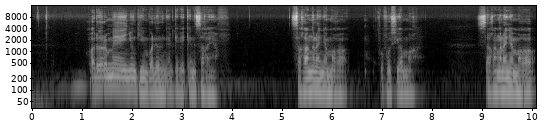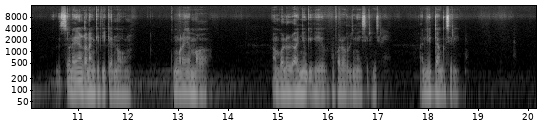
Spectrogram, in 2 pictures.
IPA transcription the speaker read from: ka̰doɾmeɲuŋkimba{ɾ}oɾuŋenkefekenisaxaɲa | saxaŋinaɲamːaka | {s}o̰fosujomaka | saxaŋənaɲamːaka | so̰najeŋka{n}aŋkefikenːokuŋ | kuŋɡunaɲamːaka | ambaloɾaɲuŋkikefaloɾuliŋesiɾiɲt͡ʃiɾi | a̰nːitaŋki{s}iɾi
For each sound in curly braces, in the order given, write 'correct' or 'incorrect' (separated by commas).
incorrect, incorrect, correct, correct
